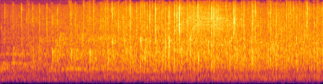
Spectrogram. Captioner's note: audience applauding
